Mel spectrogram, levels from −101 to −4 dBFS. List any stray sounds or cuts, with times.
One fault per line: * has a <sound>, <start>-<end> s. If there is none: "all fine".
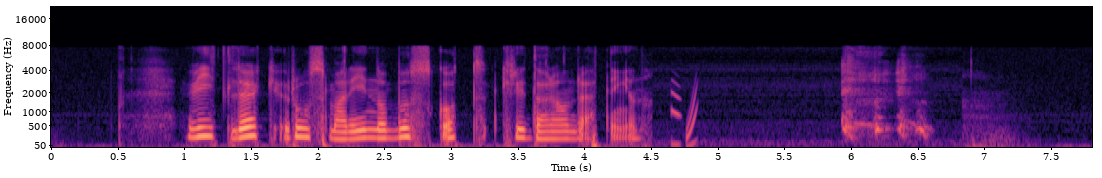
* has a chirp, 4.7-4.9 s
* has a cough, 5.9-6.6 s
